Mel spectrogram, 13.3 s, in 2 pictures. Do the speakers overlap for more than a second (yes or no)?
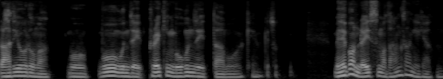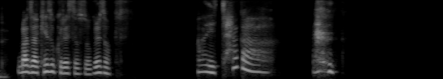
no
